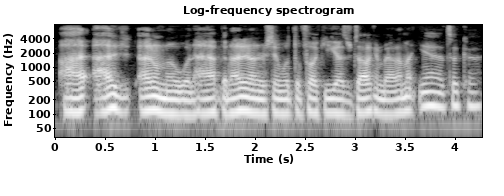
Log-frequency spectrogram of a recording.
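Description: Fast-talking jokey podcast host, man. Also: fairly low pitch, steady tone. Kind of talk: casual interview chat.

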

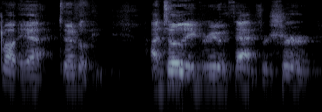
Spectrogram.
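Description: A man's voice: medium pitch, a little fast, bright, forceful tone. A man from the Pittsburgh area hosting a podcast, chatting casually and agreeably with frequent ums and restarts. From Pittsburgh area, United States. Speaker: podcast host. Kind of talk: casual interview chat. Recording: roomy, distant mic.

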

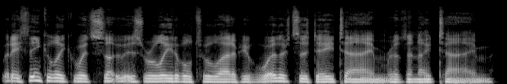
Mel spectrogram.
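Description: A man hosting a bedtime podcast with an improvised, halting monologue, meandering into tangents and self-deprecating corrections. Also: medium pitch, fairly even intonation, gravelly, mellow, no echo, studio quality. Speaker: podcast host.

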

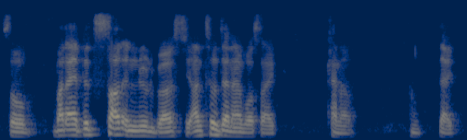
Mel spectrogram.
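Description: A man from Germany, a guest on a casual podcast, speaking in a measured, thoughtful way with many fillers. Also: fairly low pitch, darkish tone. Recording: dull lo-fi sound.

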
